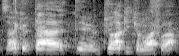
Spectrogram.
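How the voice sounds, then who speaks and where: A man's voice: mid-range voice, fairly even intonation, moderate pace, warm tone, reverberant, lo-fi sound. A man giving casual, coarse and slangy gaming commentary as he guides another player. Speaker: let's play co-host guiding the player.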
